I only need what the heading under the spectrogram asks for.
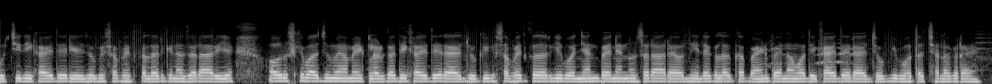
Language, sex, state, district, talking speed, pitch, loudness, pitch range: Hindi, male, Maharashtra, Nagpur, 315 wpm, 140 Hz, -15 LUFS, 135-140 Hz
